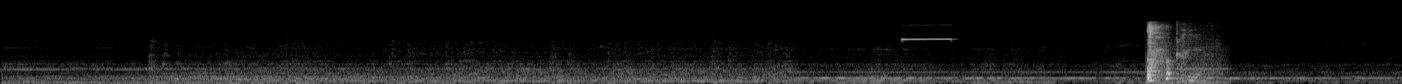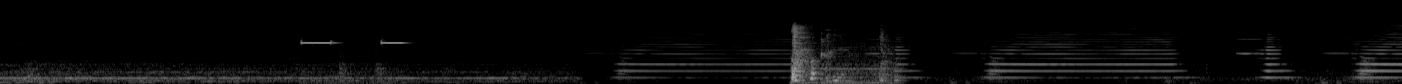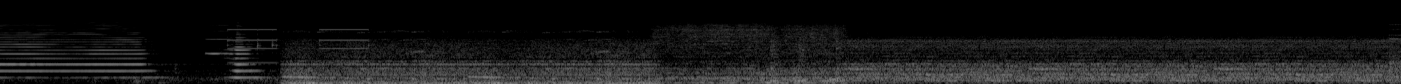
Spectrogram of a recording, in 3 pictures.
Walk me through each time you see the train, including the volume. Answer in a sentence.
The train can be heard from 0.0 to 42.0 s, getting quieter then louder.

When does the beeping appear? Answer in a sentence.
The beeping can be heard from 9.0 to 9.6 s, from 17.0 to 18.1 s and from 30.3 to 31.8 s.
